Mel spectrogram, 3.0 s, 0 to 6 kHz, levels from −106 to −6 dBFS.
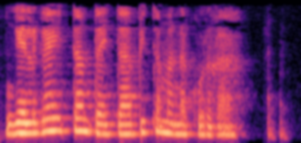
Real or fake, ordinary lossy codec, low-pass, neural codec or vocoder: real; AAC, 32 kbps; 5.4 kHz; none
